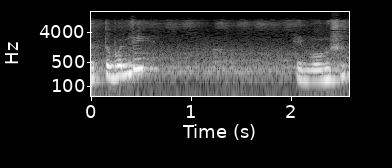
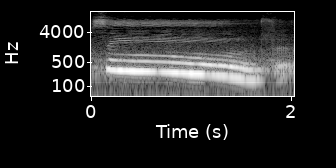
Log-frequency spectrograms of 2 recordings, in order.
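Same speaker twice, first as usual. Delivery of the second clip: very slow, high, stretched single word; drawn-out conclusion; 6 semitones higher, much slower than usual. Acted. Boss wraps up his explanation to Bablu, drawling it high. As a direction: stretch it out as the obvious answer.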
